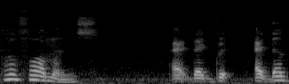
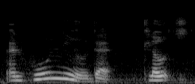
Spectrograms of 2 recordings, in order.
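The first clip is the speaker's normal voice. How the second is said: plain reading voice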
